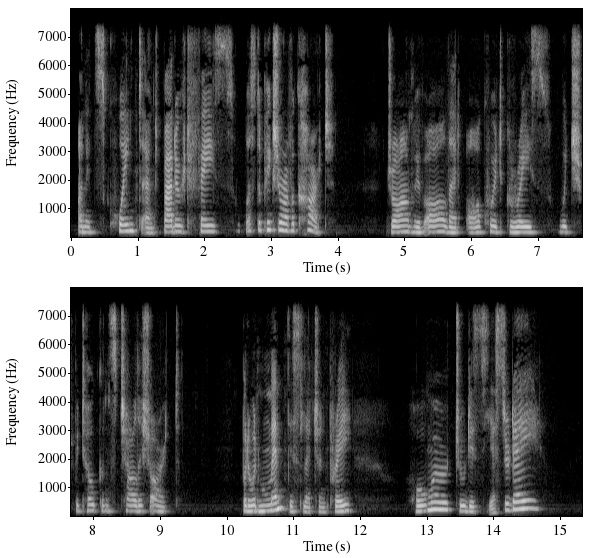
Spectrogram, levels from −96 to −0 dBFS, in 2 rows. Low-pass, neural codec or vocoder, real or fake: 7.2 kHz; none; real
